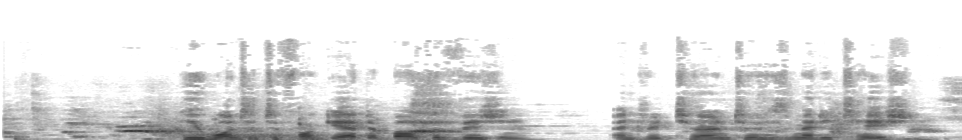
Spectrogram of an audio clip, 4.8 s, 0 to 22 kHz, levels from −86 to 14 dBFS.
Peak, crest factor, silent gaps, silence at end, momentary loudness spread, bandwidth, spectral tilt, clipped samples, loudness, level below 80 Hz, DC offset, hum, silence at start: -2 dBFS; 18 dB; none; 0.1 s; 12 LU; 16 kHz; -4.5 dB/octave; under 0.1%; -18 LUFS; -60 dBFS; under 0.1%; none; 0.05 s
